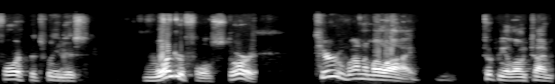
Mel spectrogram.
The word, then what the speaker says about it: Tiruvannamalai: weave back and forth between this wonderful story tiruvannamalai took me a long time to learn how to pronounce that teriovanamalai is where you spend a significant portion of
